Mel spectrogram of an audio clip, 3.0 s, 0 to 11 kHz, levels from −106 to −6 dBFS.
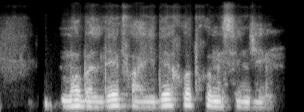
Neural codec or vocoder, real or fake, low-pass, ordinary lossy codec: none; real; 7.2 kHz; Opus, 16 kbps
